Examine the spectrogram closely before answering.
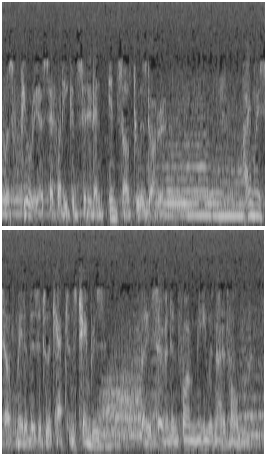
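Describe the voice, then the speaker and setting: An actor playing a grave, educated doctor who narrates a gothic radio mystery in a measured, ominous, dramatic way. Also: male voice, low voice. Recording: muffled old radio broadcast, loud music.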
